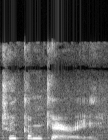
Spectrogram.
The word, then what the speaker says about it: Tucumcari: come carry New Mexico apparently that's how it's pronounced Tucumcari really kind of weird must mean something in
